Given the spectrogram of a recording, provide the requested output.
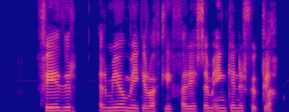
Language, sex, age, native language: Icelandic, female, 30-39, Icelandic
